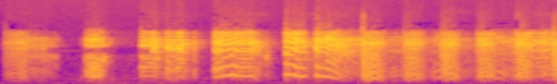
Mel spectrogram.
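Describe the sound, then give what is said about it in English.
A squawky, garbled cartoon-duck voice quacks and sputters continuously for several seconds, sounding thin and band-limited as if coming through a telephone line. “I can't understand what he's saying. Is anybody around here speak Gaddafi Duck?”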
